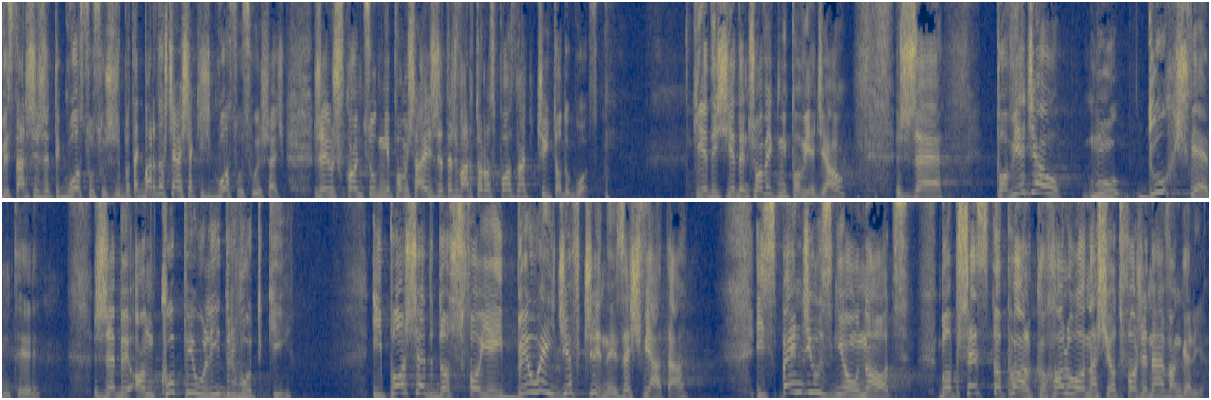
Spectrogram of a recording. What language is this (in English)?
Polish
